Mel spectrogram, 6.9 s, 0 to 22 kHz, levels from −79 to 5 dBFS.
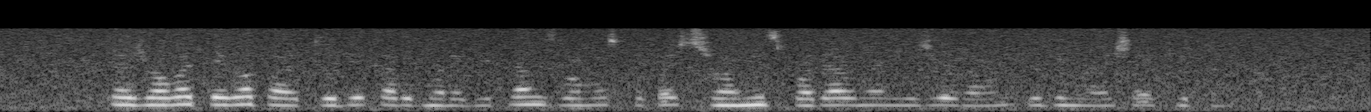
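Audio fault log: Throughout: noise suppressor artifacts. The suppressor estimates the steady room noise, which sits about 9 dB below the speech, and pulls those bands down by about 21 dB frame by frame. The residue left behind rises under speech and sinks between phrases.
0.55–3.62 s and 3.83–6.18 s: speech cut by the noise suppressor. In each span the suppressor mistakes roughly two seconds of quieter speech for noise and turns it down by as much as about 22 dB. Soft consonants and word endings come out swallowed and faint.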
